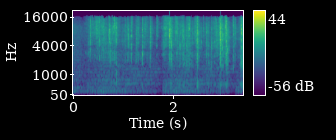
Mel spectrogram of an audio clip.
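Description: Paper crackling and tearing as an envelope is opened to announce the winner of a mock award, a dense run of crisp, bright rustles and rips lasting a few seconds with no talking.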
